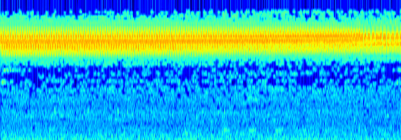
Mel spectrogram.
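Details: Loud shrill drone of summer cicadas in India, an unbroken high-pitched buzzing that stays level and intense from start to finish.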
